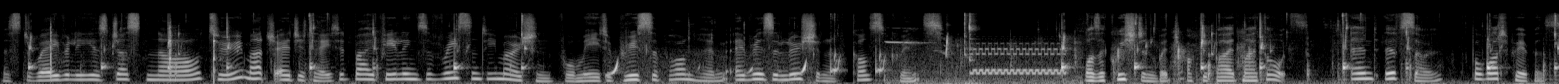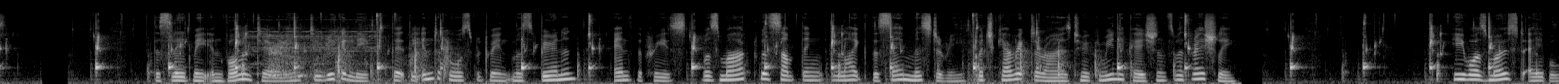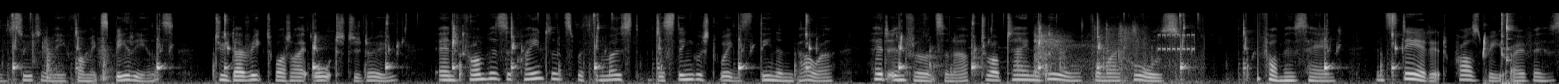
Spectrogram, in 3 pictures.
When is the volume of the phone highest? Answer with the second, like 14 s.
10 s.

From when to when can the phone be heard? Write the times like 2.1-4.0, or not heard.
8.8-10.8, 18.0-19.4, 41.5-43.2.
